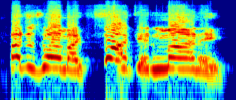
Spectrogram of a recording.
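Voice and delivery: high, loud, fed-up tough-guy voice; impatient Scott. Retold or imitated. Acting out Scott's character demanding his money, angry and loud. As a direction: snap it out like a greedy thug. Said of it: "you got Scott over here going".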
